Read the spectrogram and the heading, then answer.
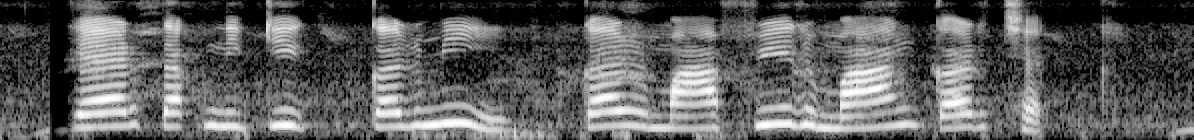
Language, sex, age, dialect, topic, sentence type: Magahi, female, 25-30, Northeastern/Surjapuri, banking, statement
